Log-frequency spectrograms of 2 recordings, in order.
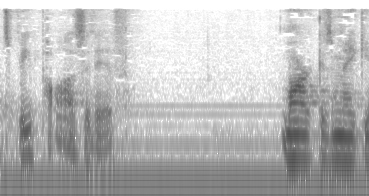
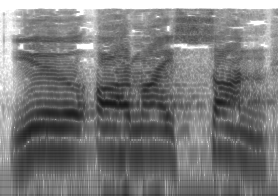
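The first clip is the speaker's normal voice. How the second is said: slow, loud, drawn-out proclamation; booming divine voice; 22 dB louder, much slower than usual. Acted. Preacher proclaiming God's voice over the crowd. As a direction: let God's voice ring out.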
